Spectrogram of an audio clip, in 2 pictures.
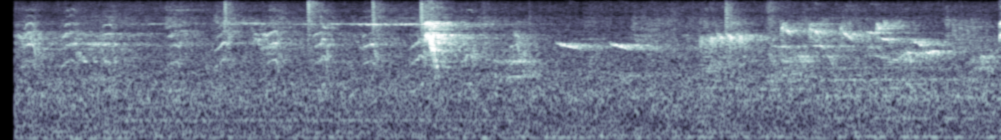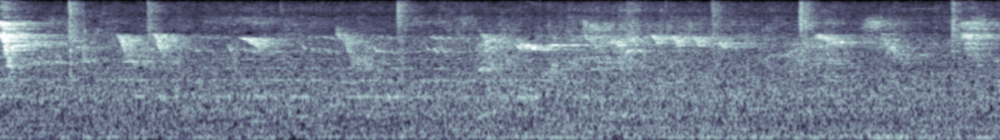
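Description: Small birds chirping: many short, high chirps and tweets scattered throughout, with a few sharper clicks, over a steady low rumble of background noise.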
